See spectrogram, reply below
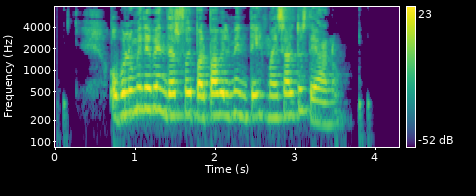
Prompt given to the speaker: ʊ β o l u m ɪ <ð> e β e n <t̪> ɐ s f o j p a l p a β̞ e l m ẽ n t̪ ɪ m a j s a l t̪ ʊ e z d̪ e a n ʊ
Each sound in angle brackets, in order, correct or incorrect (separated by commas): correct, incorrect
